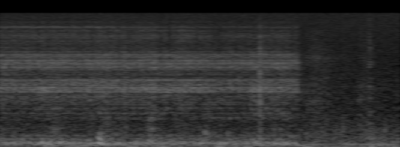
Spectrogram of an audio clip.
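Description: Near silence: a faint, steady hiss that drops away about three seconds in.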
